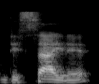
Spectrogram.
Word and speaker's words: decided: Por ejemplo, si tengo el verbo decided, pronuncio la e, decided. If I have the verb, for example, planted, I say planted.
